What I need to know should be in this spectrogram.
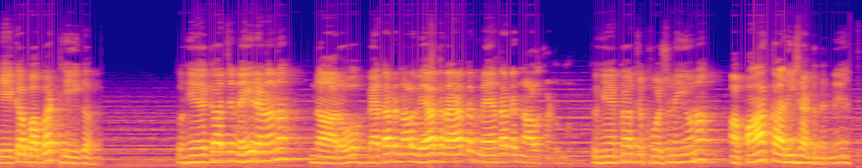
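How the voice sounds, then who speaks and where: A man's voice: on the high side, fast, lo-fi sound, faint music behind, natural voice. A man playing a young husband caught between his wife and his mother. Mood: earnest. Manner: earnest, pleading. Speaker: husband and son. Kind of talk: family skit acting.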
